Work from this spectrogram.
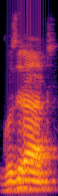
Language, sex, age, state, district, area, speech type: Odia, male, 45-60, Odisha, Kendrapara, urban, spontaneous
